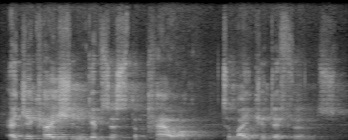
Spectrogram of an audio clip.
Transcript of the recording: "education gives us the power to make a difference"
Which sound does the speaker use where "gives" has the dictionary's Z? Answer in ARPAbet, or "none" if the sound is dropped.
Z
